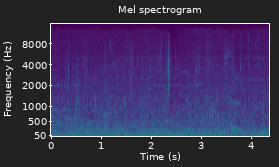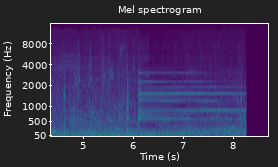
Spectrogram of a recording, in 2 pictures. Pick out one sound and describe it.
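A crowd of men and women murmurs and chatters outdoors.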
